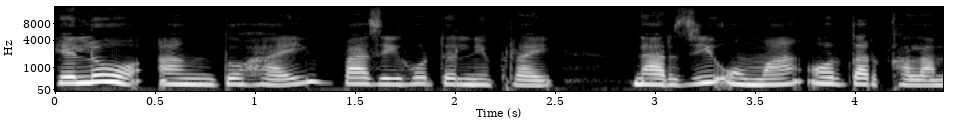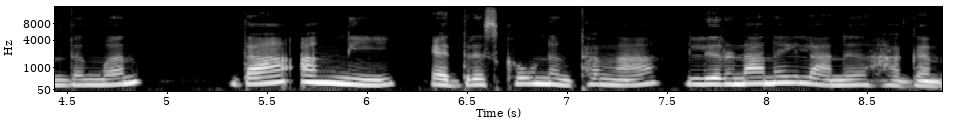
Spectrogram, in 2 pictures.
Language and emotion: Bodo, neutral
